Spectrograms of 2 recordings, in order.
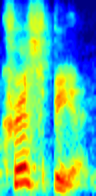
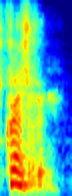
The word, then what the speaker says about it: Crispian: And they were like, but it's spelled Crispian. It's Crispin. Crispian. So I don't know if that was just a typo that Simon ran with or what, but it's pronounced as Crispin, even though it's spelled as Crispian.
